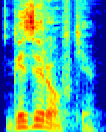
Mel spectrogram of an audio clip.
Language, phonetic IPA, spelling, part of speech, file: Russian, [ɡəzʲɪˈrofkʲɪ], газировки, noun, Ru-газировки.ogg
- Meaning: inflection of газиро́вка (gaziróvka): 1. genitive singular 2. nominative/accusative plural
